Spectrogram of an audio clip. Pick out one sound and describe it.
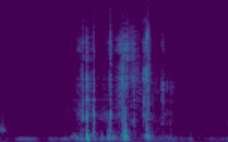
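A disc clicks as it is pried off the hub of a plastic disc case.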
